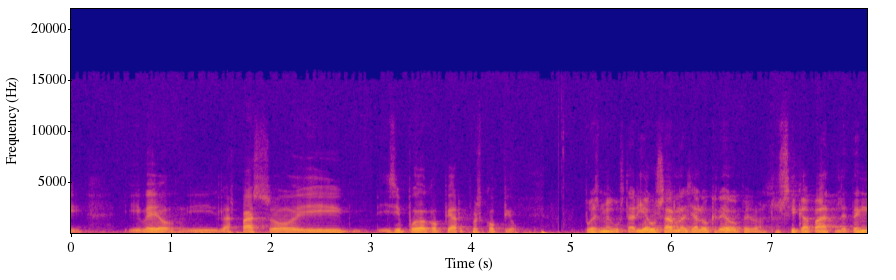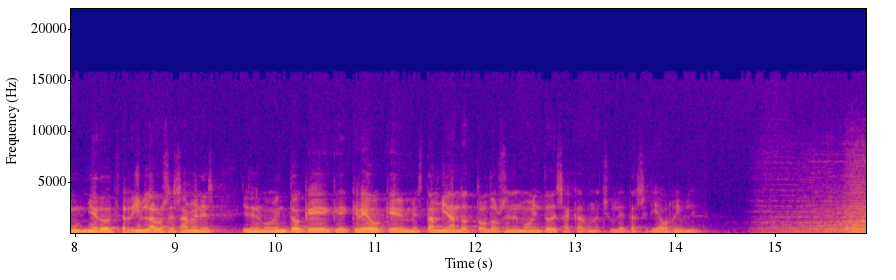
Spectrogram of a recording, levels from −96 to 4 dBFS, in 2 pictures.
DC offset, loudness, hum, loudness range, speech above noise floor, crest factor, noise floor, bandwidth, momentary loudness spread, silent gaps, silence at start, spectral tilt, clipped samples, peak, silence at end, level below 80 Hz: under 0.1%; -22 LUFS; none; 6 LU; 25 dB; 16 dB; -46 dBFS; 11.5 kHz; 14 LU; none; 0 s; -8 dB/octave; under 0.1%; -6 dBFS; 0 s; -42 dBFS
